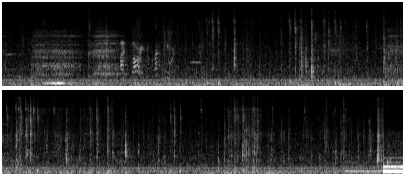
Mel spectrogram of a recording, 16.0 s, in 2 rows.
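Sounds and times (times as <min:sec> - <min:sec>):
low steady hum: 0:00.0 - 0:16.0
fingers typing on laptop keyboard: 0:03.1 - 0:15.7.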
